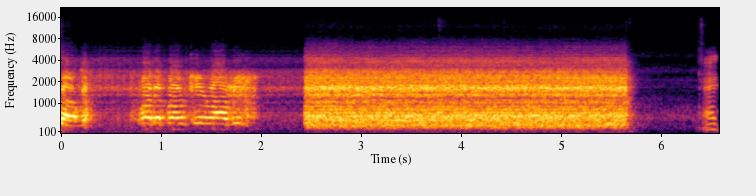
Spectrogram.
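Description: Amateur FM transceiver receiving the ISS's ARISS repeater: a brief snatch of voice, then about three seconds of steady static hiss that cuts off suddenly near the end as the squelch closes.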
